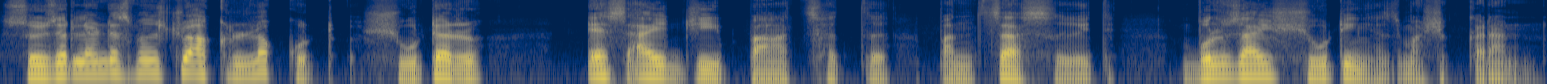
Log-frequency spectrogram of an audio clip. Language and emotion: Kashmiri, neutral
